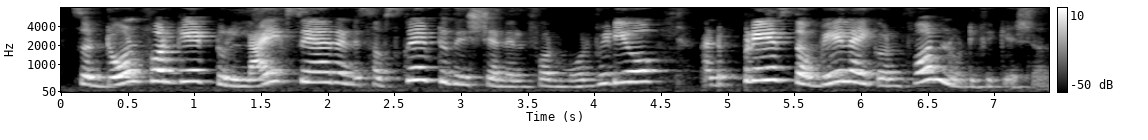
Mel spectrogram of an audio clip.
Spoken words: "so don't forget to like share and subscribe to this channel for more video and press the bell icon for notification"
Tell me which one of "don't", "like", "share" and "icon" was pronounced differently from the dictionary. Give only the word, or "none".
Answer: share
